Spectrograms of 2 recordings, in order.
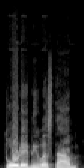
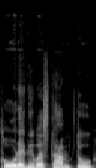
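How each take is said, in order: First: The louder second take, insisting; annoyed husband pressing the point louder; irritated, louder. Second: Firm but held back; first, restrained take; irritated. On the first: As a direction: repeat it louder and harder. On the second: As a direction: tell her to wait, restrained annoyance. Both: Retold or imitated. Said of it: "सुधाकरची चिडचिड होतीये".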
